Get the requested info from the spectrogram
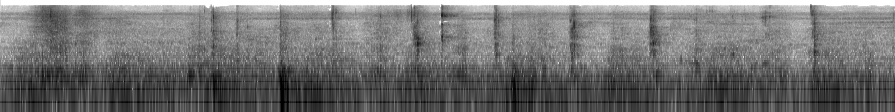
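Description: A man chewing chicken leg curry and rice with his mouth close to the microphone: wet mouth clicks and smacks, irregular, two or three a second.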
